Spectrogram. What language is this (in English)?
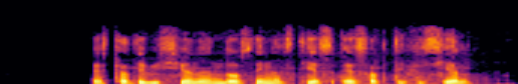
Spanish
